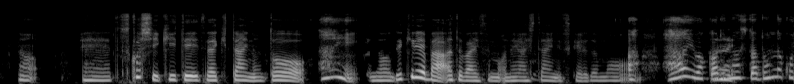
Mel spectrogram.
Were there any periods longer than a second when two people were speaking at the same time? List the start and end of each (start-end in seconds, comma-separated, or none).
none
